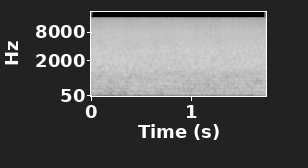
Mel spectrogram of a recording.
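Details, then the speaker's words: QAV500 quadcopter with Pixhawk on 6S LiPo, untuned, garage hover in stabilize mode: steady high hissing propeller whir at even pitch, no surging or rattle; hovering normally and fairly stable. "so let's go ahead and get in the air we're in stabilized mode"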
